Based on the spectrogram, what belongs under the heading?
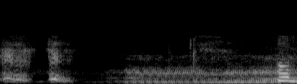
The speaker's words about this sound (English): Oh boy, there's my neighbor starting his little Japanese, what do you call those cars, little rocket ships, pocket rockets or something.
